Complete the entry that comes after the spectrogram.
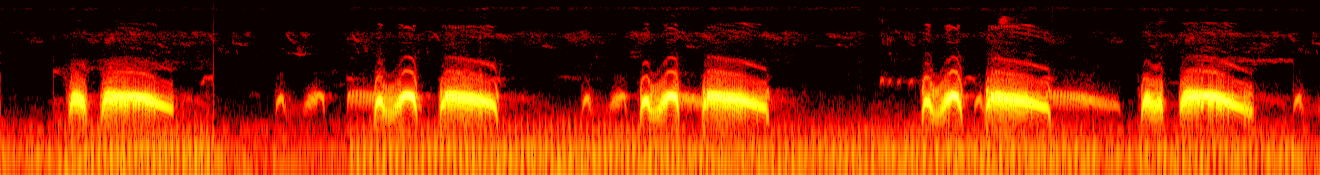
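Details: Spotted dove, a decoy bird calling to lure wild birds, gives deep two-part coos: a short rising double note, then a long mellow falling coo, repeated about every two to three seconds, with quiet softer notes between and a low steady hum.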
